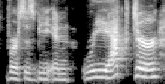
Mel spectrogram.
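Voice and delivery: ordinary talk, nothing marked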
